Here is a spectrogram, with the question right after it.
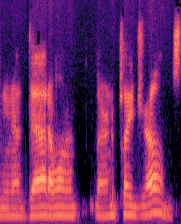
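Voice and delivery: ordinary delivery

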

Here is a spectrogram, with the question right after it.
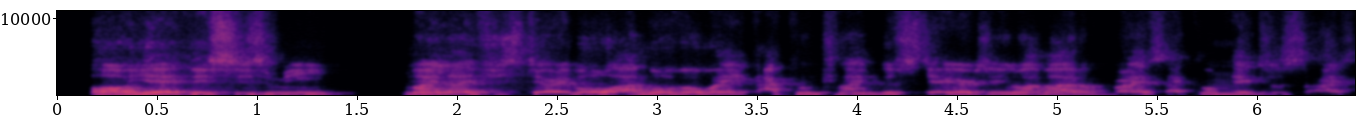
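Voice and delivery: ordinary talk, nothing marked

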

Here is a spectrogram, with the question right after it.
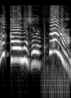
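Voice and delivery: tiny, squeaky, very high little voice. Game master voicing something on top of the monitor, in a little voice. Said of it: "you hear a little voice".

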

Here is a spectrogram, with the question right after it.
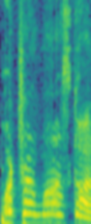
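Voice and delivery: put-on shrill, very high, angry barked shout. Retelling a run-in while smoking outside, the speaker quotes a man: retelling a man's shout. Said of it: "started shouting at me".

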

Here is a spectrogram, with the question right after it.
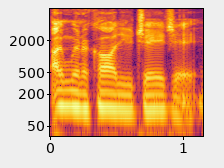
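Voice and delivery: ordinary talk, nothing marked

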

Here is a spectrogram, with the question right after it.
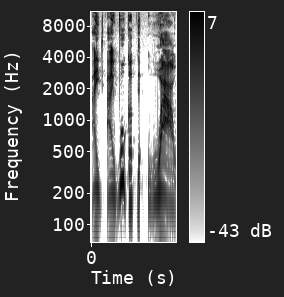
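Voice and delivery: voice breaking and cracking on the words. Introducing himself on a new podcast, the host's voice cracking. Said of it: "You hear that voice crack?".

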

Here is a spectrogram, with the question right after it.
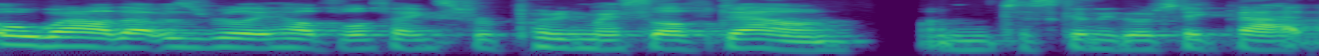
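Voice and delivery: plain

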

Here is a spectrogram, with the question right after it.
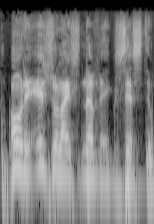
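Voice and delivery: ordinary delivery

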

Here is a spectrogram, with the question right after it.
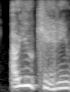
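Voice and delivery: acted, piercing, very high, shrill holler. Retelling a long climb up a mountain at night: imitating himself yelling. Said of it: "I'm yelling".

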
